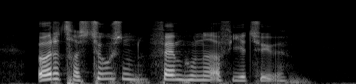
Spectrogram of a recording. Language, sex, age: Danish, female, 22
